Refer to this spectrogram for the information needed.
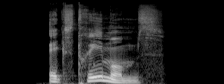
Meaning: genitive singular of Extremum
- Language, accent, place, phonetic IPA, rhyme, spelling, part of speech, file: German, Germany, Berlin, [ɛksˈtʁeːmʊms], -eːmʊms, Extremums, noun, De-Extremums.ogg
